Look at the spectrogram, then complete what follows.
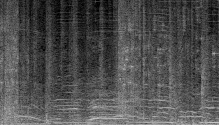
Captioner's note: crowd booing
